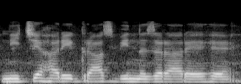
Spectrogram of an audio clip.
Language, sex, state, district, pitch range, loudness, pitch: Hindi, male, Arunachal Pradesh, Lower Dibang Valley, 125-140 Hz, -13 LUFS, 130 Hz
